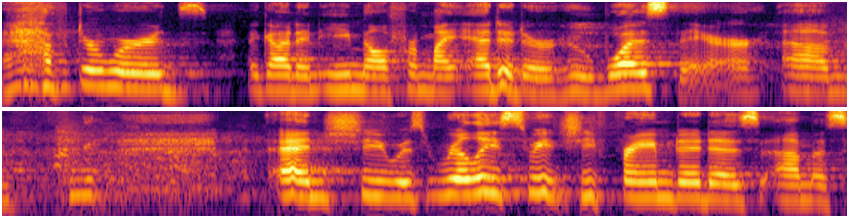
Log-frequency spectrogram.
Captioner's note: laughter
